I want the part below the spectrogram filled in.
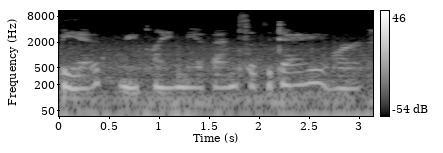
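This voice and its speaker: Soft-spoken and fairly low-pitched, a woman speaks at a very slow pace with fairly even intonation. Background noise can be noticed. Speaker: VTuber. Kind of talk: ASMR bedtime welcome.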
